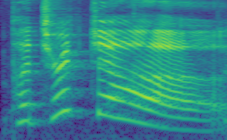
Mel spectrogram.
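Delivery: long drawn-out cry; dramatic wail. Real, not acted. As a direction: wail the name slowly. Crying out to the plant.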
